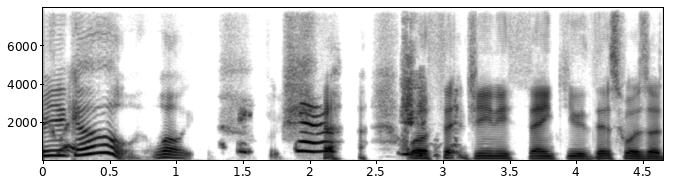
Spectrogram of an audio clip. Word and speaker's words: Jeanne: again, your name is Jeanne. It's not spelled like Jeannie, but it is Jeannie, and Boyd Curtis, and they're spelled exactly like they sound.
